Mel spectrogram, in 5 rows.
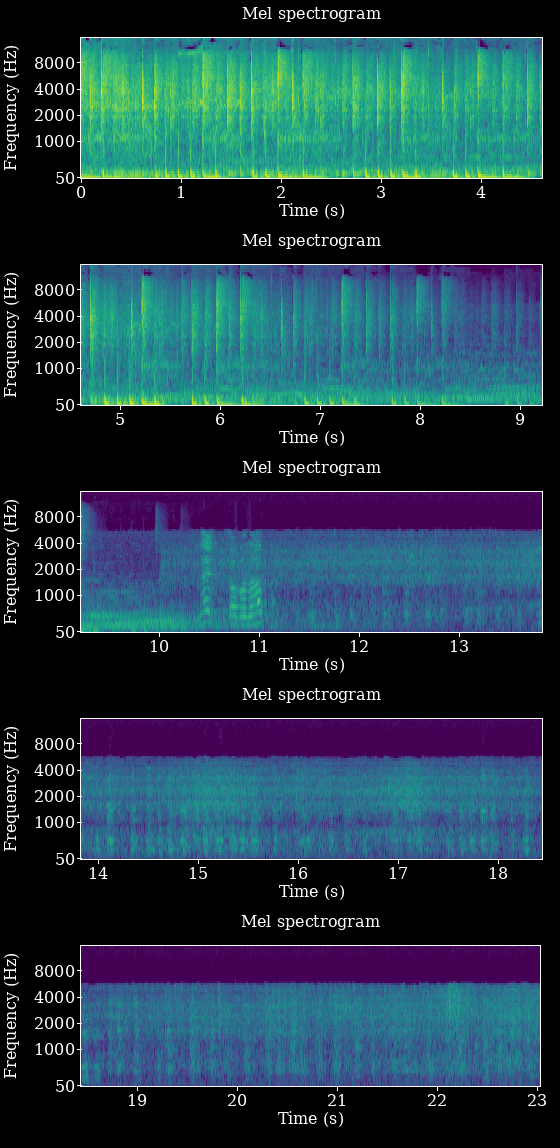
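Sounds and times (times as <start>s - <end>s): steady hiss: 0.0s - 9.3s.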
